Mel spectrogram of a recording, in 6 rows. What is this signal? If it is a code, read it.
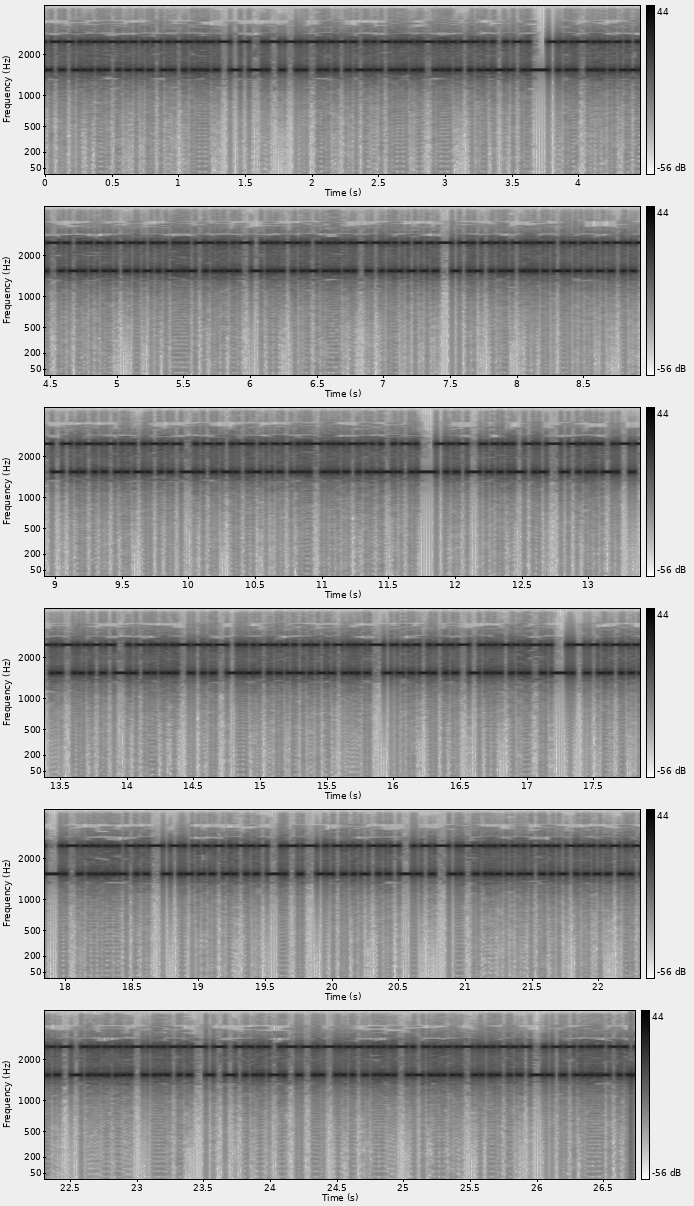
RTTY, about 45.45 baud. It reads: AND IN SOME CASES - ESPECIALLY FOR USE WITH ASCII ON NC MACHINES - MIGHT BE MADE OF PLASTIC OR EVEN VERY THIN METAL MATERIAL IN ORDER TO BE REUSED MANY
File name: fsk850 / teletype-RTTY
